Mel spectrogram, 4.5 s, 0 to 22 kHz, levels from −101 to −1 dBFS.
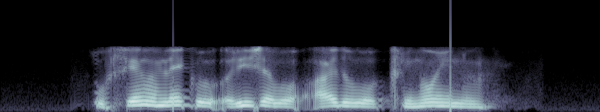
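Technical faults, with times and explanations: Throughout, Codec 2 vocoder: the speech has been reduced to pitch, voicing, energy and a coarse spectral envelope, and then rebuilt from sine waves instead of the original waveform. The damage is heavy, even at Codec 2's highest 3.2 kbit/s mode. The voice comes out robotic and buzzy, with a synthetic timbre. Nothing is present above about 4 kHz, so the top end sounds dull and the consonants lack crispness.
1.29 s and 3.37 s, dropped buffer (overrun): at each point the sound makes a tiny jump where the audio skips forward instead of pausing. The likely cause is that the capturing program fell behind and the hardware overwrote a block of samples before they were read. Only a very short piece, around a millisecond or two, is lost each time, so no syllable goes missing.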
